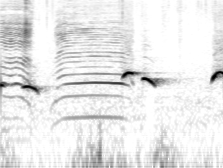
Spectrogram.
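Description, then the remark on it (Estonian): Goats and sheep bleat in overlapping, wavering cries, several calls in quick succession, some high and quavering, others lower, over a low crowd murmur of a busy livestock market where men move among the animals and trade them. “nii liiguvad nad loomade seas, kauplevad ning nende vestlusi saadab nende määgimine, kellest parajasti jutt käib”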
